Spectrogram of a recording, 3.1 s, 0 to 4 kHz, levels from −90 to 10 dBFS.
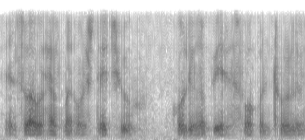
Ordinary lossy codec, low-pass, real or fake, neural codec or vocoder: none; 3.6 kHz; fake; vocoder, 22.05 kHz, 80 mel bands, Vocos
